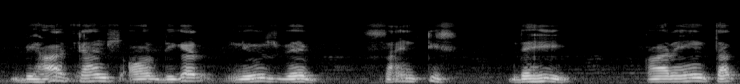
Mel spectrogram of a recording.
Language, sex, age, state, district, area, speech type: Urdu, male, 60+, Bihar, Gaya, urban, spontaneous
